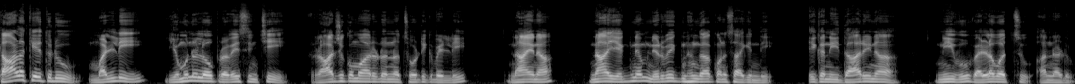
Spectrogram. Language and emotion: Telugu, neutral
